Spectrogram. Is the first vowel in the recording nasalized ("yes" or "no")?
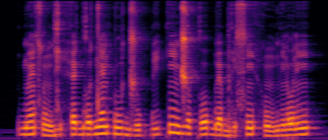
yes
